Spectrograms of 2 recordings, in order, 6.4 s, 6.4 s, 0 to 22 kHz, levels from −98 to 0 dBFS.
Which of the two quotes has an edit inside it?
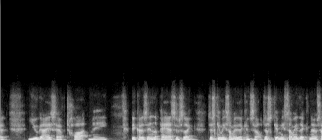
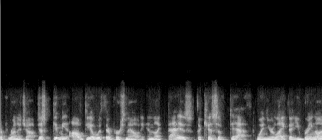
second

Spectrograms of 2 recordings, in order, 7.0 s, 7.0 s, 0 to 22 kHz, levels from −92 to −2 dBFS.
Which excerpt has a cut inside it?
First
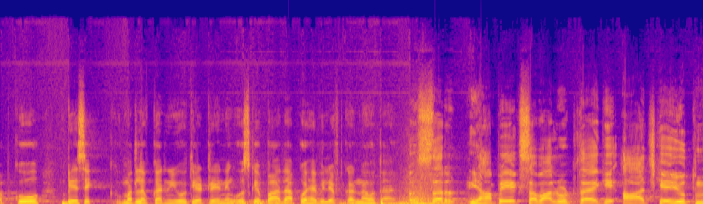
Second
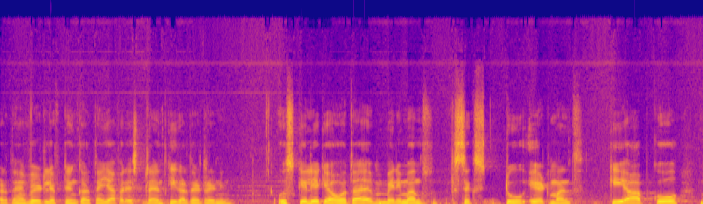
first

